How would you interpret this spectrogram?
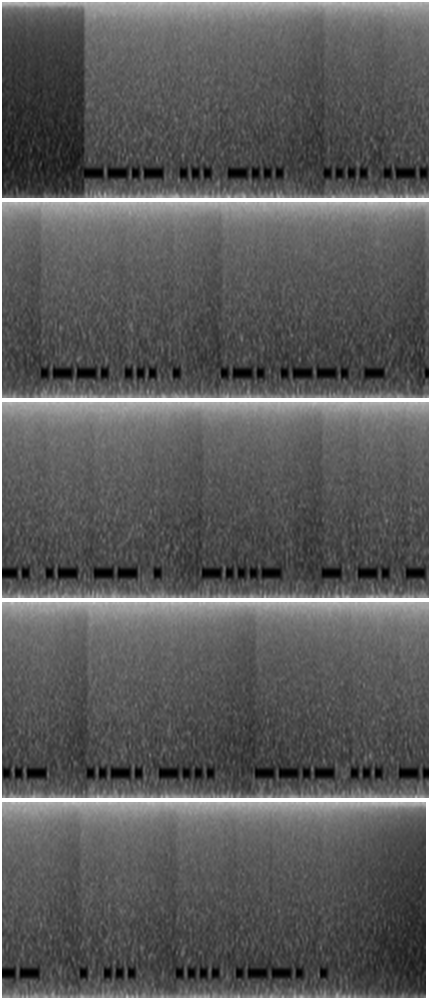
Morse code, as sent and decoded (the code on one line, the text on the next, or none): --.- ... -... / .... .-. / .--. ... . / .-. .--. - / -. .- -- . / -...- / - -. -..- / ..-. -... / --.- ... --- / . ... / .... .--. .
QSB HR PSE RPT NAME <BT> TNX FB QSO ES HPE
